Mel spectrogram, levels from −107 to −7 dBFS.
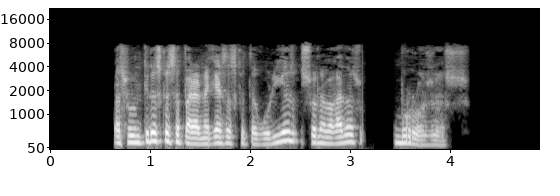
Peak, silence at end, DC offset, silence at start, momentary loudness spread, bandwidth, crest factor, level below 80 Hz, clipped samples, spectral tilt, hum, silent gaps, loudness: -2 dBFS; 0.75 s; under 0.1%; 0.65 s; 13 LU; 8 kHz; 18 dB; -60 dBFS; under 0.1%; -6 dB/octave; none; 3.23-3.43 s; -18 LUFS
